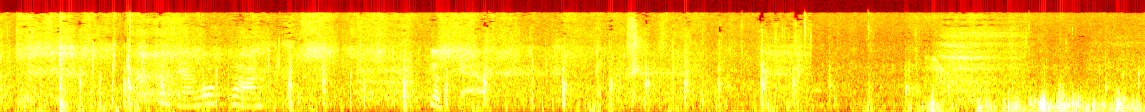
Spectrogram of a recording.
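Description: A horse's hooves clip-clopping on a tarmac road at a walk, mixed with the footsteps of the person walking behind it, a run of sharp irregular knocks.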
